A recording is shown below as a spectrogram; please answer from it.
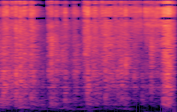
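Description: Crinkly plastic snack bag crackling as it is handled and pulled open by hand.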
